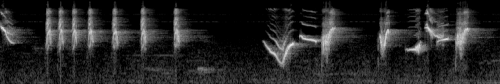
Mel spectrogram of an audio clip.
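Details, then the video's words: Long-tailed shrike song as a lure for other shrikes: a quick series of sharp repeated chirps, a pause, then swooping squeaky whistles and rasping notes. "PANCINGAN CENDET AGAR BUNYI"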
